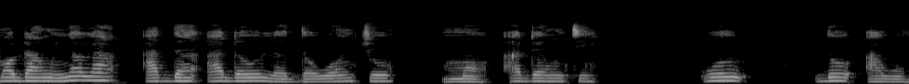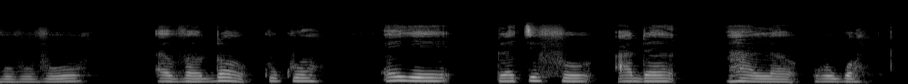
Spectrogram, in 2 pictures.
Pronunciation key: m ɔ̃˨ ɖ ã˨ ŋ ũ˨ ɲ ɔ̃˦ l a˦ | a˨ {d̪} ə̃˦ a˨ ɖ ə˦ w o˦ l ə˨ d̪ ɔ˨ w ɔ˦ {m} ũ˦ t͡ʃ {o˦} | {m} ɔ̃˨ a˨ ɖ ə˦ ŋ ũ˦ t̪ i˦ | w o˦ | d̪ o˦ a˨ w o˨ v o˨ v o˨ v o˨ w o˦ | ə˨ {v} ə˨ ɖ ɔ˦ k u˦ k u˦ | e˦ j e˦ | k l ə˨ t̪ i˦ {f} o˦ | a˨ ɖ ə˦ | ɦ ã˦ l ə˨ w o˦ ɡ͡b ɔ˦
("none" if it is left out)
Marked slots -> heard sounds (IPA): d̪, ŋ, o˦, m, v, f

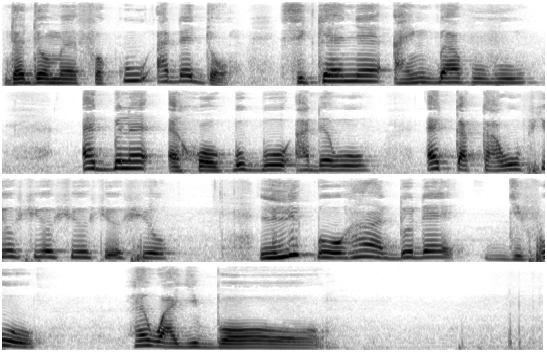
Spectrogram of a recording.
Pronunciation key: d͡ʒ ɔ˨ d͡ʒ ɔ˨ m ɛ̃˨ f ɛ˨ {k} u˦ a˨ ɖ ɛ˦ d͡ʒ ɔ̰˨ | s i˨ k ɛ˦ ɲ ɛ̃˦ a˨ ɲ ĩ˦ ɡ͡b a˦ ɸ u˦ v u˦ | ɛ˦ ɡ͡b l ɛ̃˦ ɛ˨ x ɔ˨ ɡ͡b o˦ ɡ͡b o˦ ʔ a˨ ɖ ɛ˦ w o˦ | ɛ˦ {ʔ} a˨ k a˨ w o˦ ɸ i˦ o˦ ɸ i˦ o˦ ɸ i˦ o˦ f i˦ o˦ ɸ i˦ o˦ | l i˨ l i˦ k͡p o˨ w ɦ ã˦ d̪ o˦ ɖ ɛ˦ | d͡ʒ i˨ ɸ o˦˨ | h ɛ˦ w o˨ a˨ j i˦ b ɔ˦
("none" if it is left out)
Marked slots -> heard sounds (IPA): k, k

